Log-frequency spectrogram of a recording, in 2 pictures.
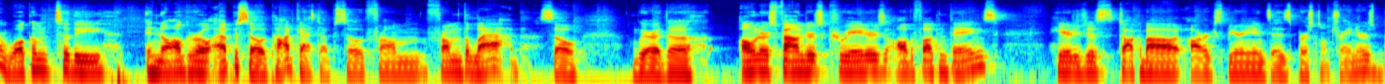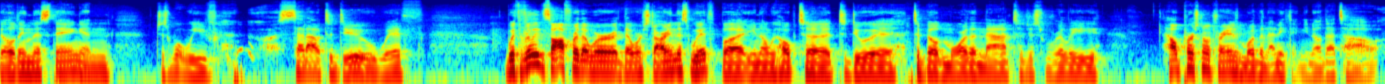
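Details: Adult male speaker; Normal voice.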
